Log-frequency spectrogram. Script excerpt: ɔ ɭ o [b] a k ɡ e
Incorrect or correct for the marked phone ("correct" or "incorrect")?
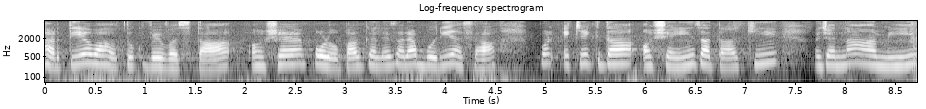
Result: incorrect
